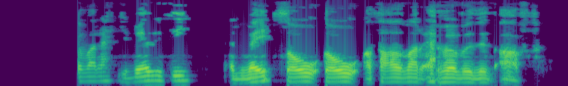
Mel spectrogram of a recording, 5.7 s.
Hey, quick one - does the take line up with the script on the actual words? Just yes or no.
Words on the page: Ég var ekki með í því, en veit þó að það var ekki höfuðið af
no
